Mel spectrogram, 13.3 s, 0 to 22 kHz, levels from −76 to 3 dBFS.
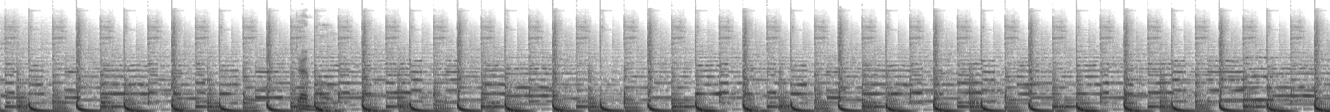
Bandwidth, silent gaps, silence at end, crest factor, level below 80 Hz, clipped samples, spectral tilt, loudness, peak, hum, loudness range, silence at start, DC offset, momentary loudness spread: over 20 kHz; none; 0 s; 14 dB; -22 dBFS; under 0.1%; -5.5 dB/octave; -17 LUFS; -2 dBFS; none; 1 LU; 0 s; under 0.1%; 2 LU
